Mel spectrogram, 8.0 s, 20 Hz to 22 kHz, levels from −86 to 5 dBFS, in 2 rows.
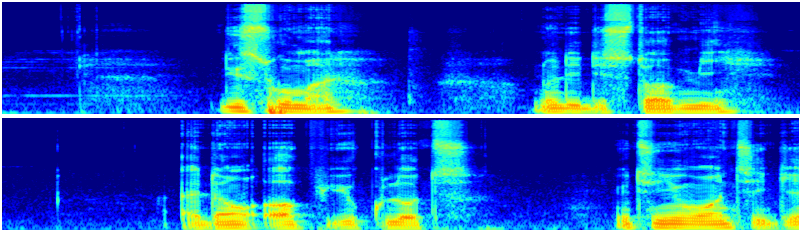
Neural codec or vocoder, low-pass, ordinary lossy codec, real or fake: none; none; none; real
